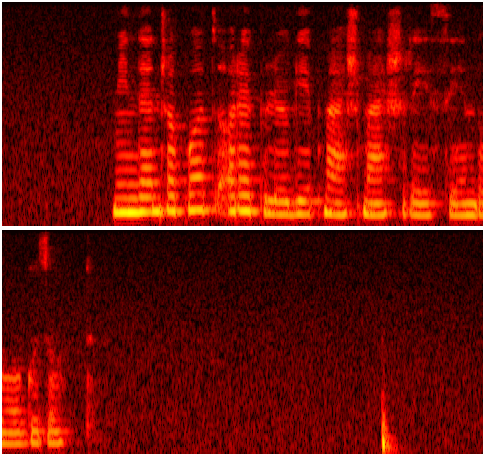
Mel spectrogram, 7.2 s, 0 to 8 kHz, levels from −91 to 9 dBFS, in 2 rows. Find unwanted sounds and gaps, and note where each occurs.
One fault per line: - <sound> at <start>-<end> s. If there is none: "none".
none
